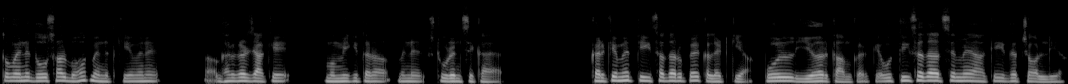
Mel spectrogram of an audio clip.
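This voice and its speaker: A man, a music composer, sharing an emotional personal story in an interview, speaking in a soft, halting way. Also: fairly high pitch, no echo.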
